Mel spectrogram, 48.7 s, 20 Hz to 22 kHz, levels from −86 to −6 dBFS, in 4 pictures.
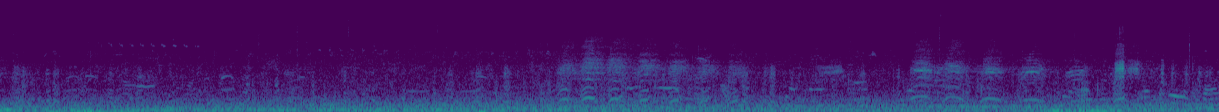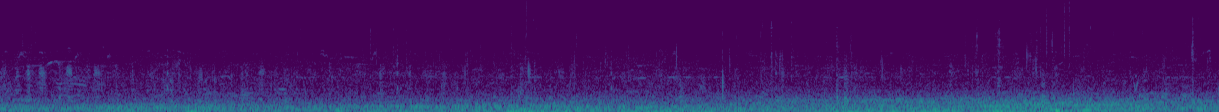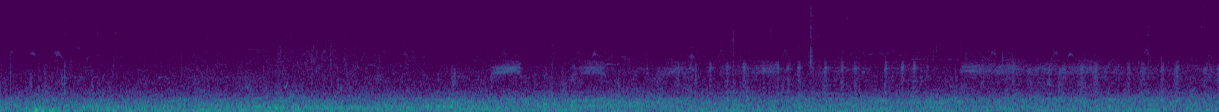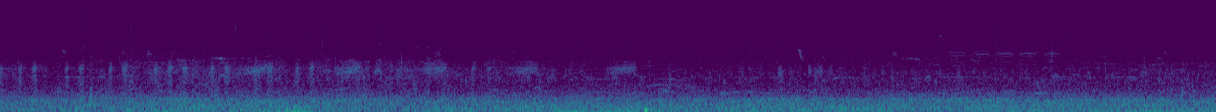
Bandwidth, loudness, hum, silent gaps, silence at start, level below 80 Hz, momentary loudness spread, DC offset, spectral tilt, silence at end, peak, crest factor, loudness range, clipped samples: over 20 kHz; -53 LUFS; none; none; 0 s; -56 dBFS; 5 LU; under 0.1%; -6.5 dB/octave; 0 s; -32 dBFS; 20 dB; 3 LU; under 0.1%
